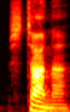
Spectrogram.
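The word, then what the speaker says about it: ściana: Stana. Stana. Stana.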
